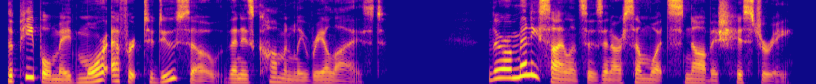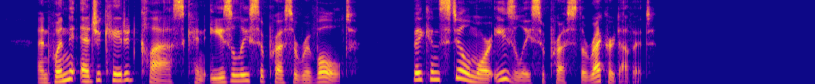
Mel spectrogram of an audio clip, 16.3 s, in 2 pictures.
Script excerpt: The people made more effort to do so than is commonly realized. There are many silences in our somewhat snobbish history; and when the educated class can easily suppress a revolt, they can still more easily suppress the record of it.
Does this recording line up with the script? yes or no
yes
